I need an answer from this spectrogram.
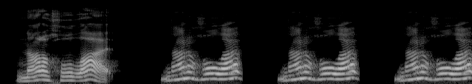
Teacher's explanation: L Sound the word lot begins with the l sound so we link those two words with just one l sound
